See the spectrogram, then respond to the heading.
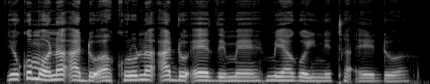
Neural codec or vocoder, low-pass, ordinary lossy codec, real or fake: none; none; none; real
